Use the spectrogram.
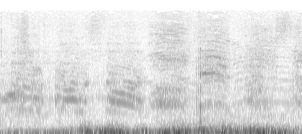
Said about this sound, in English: There's a great crowd on the finish line. These guys come into a lot of cheers, a lot of noise, a lot of applause, and it doesn't happen in every road race. It's fairly unique to Manchester of a race of this distance, isn't it,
